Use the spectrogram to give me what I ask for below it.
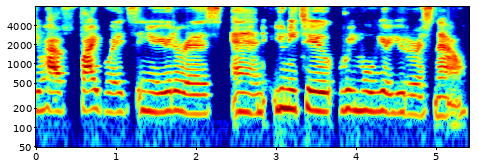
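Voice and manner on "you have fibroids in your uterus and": ordinary delivery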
